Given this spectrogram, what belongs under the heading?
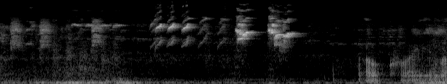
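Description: Lovebirds kept in a finch bird room give bright, clustered chirps and tweets, loudest in a burst midway, with faint room noise and a voice briefly at the end.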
